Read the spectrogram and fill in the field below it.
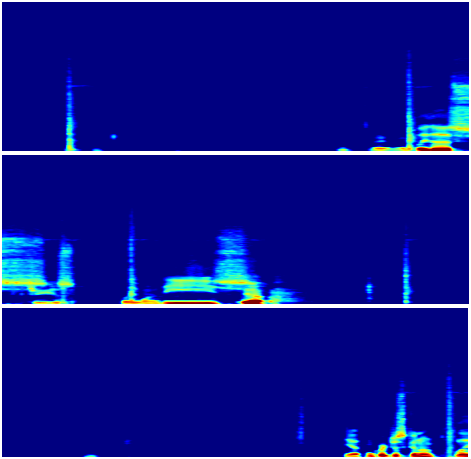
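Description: Playing cards are shuffled by hand.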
